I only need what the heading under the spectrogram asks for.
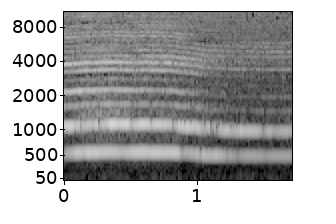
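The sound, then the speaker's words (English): A man from Wisconsin imitates a wolf howl with one sustained, steady vocal tone that slowly sags in pitch near the end. It is fairly loud, with no other sounds. “All right, give us a wolf”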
